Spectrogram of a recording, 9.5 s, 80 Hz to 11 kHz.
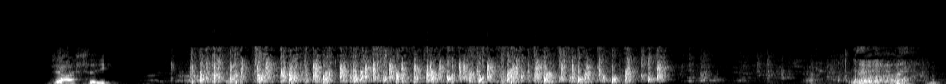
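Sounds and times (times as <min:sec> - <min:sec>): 
speech: 0:00.5 - 0:01.2
crowd applauding as a speaker is introduced: 0:01.7 - 0:07.0.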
